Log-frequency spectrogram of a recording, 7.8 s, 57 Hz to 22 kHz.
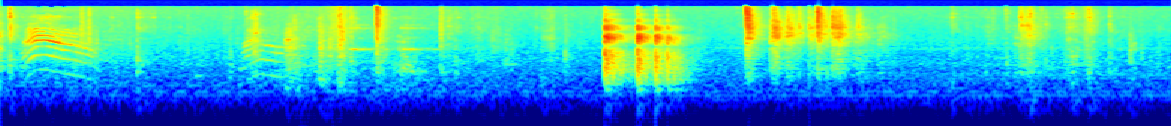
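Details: Bengal kittens, silver spotted and marbled, filmed indoors on 19 December 2014; a bright high mew opens, followed by two softer mews, then loud clattering knocks and rustling.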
